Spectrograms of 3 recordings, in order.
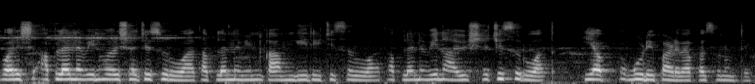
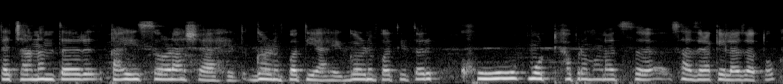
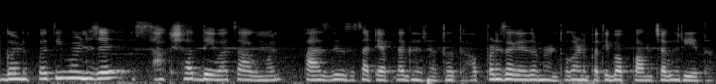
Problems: none marked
